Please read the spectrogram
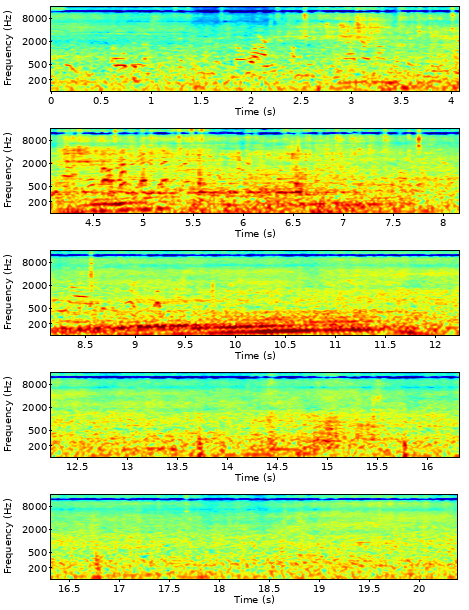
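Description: City street traffic on wet pavement: vehicles passing with tyre hiss and engine rumble, the rumble swelling in the middle and easing off again, with scattered voices of passers-by.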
